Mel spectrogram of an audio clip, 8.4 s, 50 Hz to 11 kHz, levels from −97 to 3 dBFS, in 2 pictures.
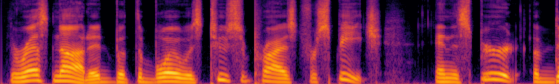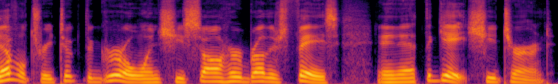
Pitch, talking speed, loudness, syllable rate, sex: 160 Hz, 220 wpm, -17 LUFS, 5.3 syllables/s, male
